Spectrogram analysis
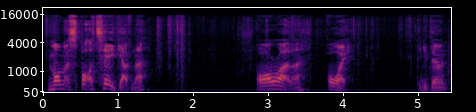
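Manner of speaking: mock British guv'nor; exaggerated British English; hammed-up British accent. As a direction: put on a cartoonish British voice. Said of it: "British stuff, that's just difficult".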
